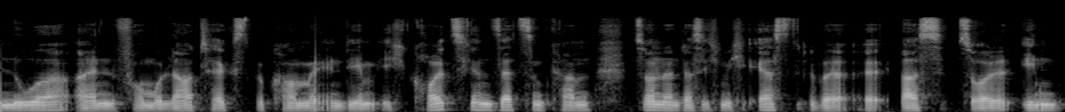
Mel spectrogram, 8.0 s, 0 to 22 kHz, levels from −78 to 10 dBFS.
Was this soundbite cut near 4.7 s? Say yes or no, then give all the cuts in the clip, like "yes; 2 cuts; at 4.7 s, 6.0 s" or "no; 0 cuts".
no; 1 cut; at 6.6 s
